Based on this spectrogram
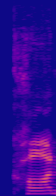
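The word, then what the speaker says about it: Khan: some point but it's it's Con Academy it's it's spelled like the Mongolian word for King k h n uh and it is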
